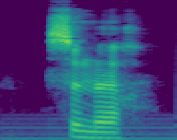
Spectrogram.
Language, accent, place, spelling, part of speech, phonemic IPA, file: French, France, Lyon, semeur, noun, /sə.mœʁ/, LL-Q150 (fra)-semeur.wav
- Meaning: sower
